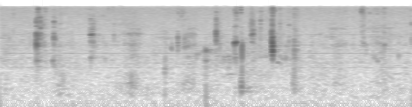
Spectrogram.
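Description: Several people biting into and chewing slices of fresh fruit, giving a string of short, irregular crunches and wet mouth clicks.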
